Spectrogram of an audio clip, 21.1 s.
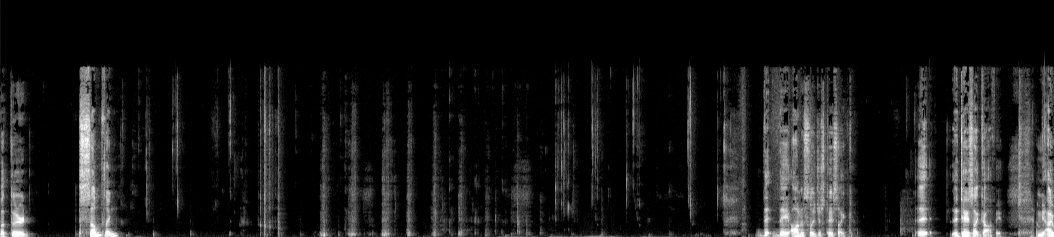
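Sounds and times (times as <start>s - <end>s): crunchy cookie being chewed: 2.5s - 13.0s.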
